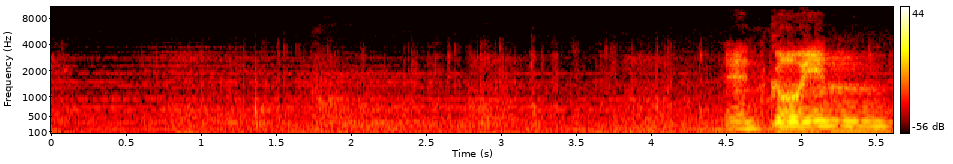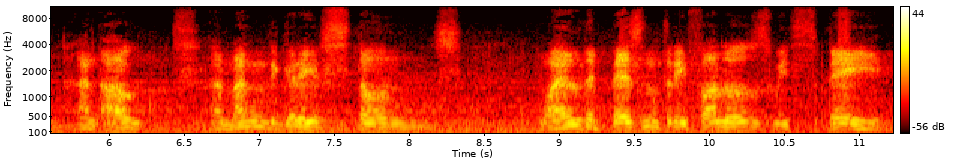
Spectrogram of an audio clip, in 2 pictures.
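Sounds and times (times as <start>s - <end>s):
dense continuous outdoor noise: 0.0s - 11.2s
horse with a rider trotting toward a village cemetery: 0.0s - 11.2s
speech: 4.5s - 11.2s.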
